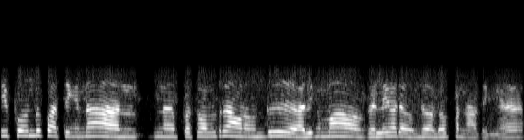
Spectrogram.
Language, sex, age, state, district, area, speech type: Tamil, female, 18-30, Tamil Nadu, Cuddalore, rural, conversation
